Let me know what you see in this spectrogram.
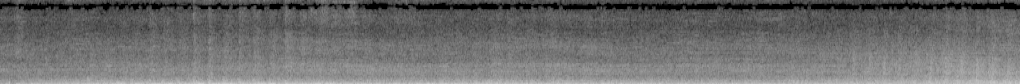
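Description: Norfolk Southern freight train rolling past close by: a loud, steady rumble of wheels on rail with some clickety-clack, no horn.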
